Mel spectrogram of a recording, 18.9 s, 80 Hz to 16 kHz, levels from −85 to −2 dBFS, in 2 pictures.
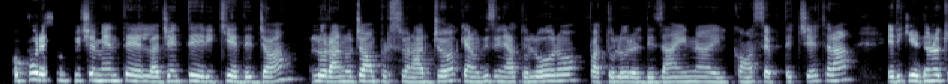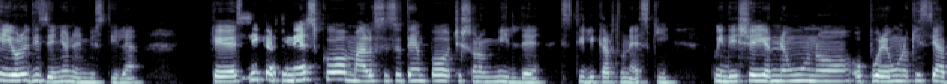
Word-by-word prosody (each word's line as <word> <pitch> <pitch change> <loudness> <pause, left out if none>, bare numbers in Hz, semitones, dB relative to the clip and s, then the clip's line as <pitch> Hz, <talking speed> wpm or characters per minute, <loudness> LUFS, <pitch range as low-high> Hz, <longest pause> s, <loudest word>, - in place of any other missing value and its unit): Oppure 260 +2 +7
semplicemente 250 -1 0
la 220 -2 +1
gente 225 +2 +2
richiede 205 0 +1
già, 210 +7 -2 0.2
loro 230 -1 +3
hanno 210 +1 0
già 230 +2 +2
un 220 0 -3
personaggio 220 0 -3
che 230 - -1
hanno 205 -2 -2
disegnato 205 -2 -4
loro, 235 +5 0
fatto 200 -1 -3
loro 200 0 0
il 190 - -4
design, 200 +2 -4 0.2
il 190 0 -5
concept 200 0 -4
eccetera 230 +5 -3 0.4
e 210 - +3
richiedono 240 +2 +4
che 260 +2 0
io 250 0 +8
lo 260 +1 +7
disegno 220 -4 -1
nel 200 -4 -2
mio 180 -1 0
stile. 175 -1 -7 0.6
Che 210 -1 +4
è, - - 0
sì 290 +1 -2
cartoonesco, 280 +3 +3
ma 240 -3 -1
allo 225 +1 0
stesso 235 +1 -5
tempo 245 -1 -1
ci 230 0 -8
sono 210 -3 -5
1000 185 -4 -2 0.2
stili 200 -2 -7
cartooneschi, 190 -2 -5 0.4
quindi 220 -2 +1
sceglierne 235 0 +3
1 230 -1 -2
oppure 220 0 +3
1 230 +1 -2
che 245 +2 -7
sia 240 -3 -2
225 Hz, 160 wpm, -20 LUFS, 200-240 Hz, 0.6 s, io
